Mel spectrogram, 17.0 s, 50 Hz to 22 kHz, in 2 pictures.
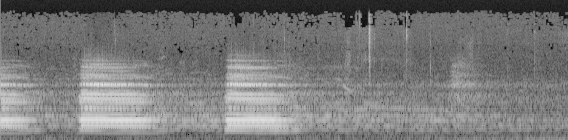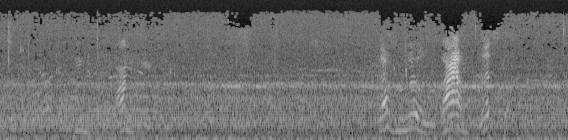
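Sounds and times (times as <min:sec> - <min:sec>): locomotive air horn blasts: 0:00.0 - 0:08.6.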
